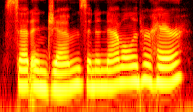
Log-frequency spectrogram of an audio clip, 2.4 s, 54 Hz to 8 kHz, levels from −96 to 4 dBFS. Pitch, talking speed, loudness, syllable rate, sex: 190 Hz, 200 wpm, -15 LUFS, 4.4 syllables/s, female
